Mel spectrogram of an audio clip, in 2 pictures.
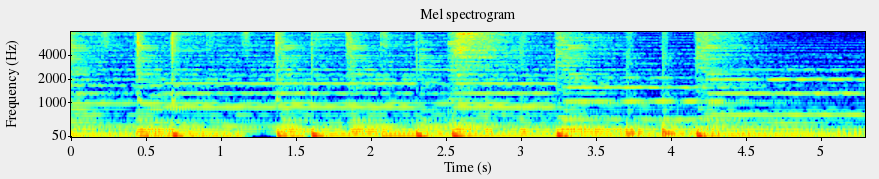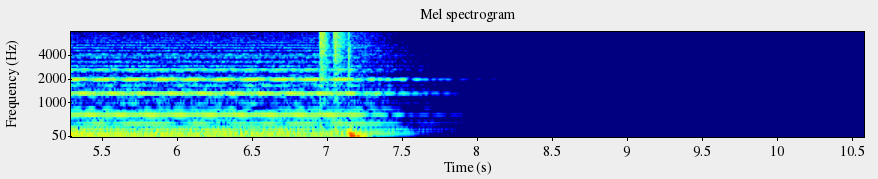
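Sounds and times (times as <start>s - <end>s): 
organ: 0.0s - 7.7s.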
